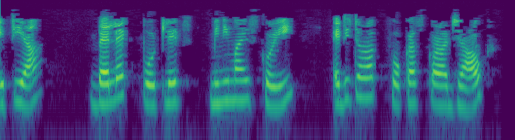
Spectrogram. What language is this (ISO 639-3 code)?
asm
